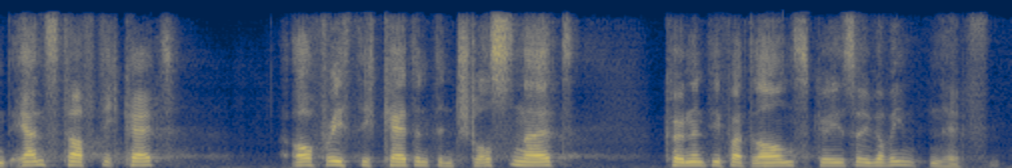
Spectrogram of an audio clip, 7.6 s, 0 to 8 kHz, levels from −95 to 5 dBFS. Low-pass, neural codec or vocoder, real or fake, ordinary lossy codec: 7.2 kHz; codec, 16 kHz in and 24 kHz out, 0.9 kbps, LongCat-Audio-Codec, fine tuned four codebook decoder; fake; AAC, 48 kbps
